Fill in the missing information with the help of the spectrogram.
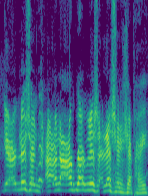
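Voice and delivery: high, loud cartoon puppet voice; puppet impression. Impressionist as George telling Zippy to listen, high puppet voice. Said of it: "No, you are Zippy".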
